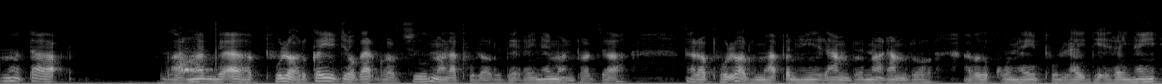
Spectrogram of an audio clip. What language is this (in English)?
Nepali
